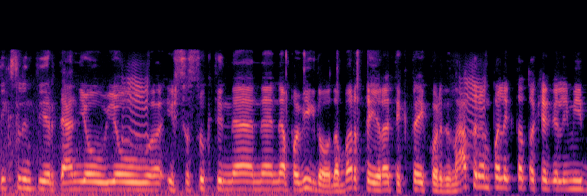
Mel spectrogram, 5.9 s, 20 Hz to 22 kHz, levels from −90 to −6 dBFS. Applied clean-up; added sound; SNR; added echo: none; Boom + Breathing; 19 dB; none.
